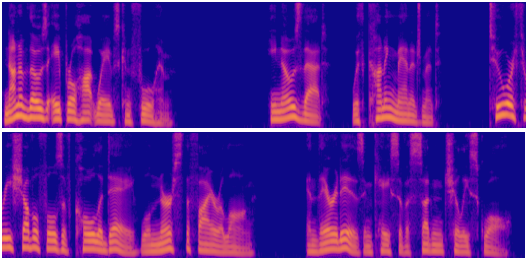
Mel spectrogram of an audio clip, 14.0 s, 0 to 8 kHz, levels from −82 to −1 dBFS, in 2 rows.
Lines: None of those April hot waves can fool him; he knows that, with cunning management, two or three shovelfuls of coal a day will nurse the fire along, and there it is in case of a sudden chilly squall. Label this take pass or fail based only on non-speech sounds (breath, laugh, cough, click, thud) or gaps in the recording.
pass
